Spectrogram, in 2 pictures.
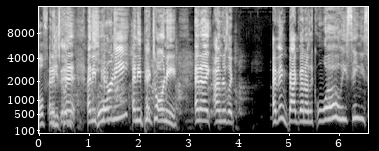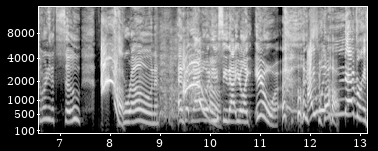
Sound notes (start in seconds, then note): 7.8 screams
